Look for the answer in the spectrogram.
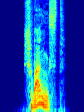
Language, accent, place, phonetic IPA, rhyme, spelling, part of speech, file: German, Germany, Berlin, [ʃvaŋst], -aŋst, schwangst, verb, De-schwangst.ogg
- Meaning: second-person singular preterite of schwingen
